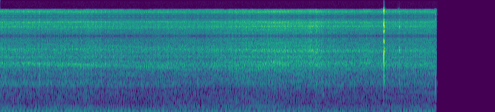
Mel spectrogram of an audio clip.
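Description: Motorcycle engine running steadily at low, even revs over a steady hiss. A single sharp click comes near the end, and the sound then cuts off suddenly.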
